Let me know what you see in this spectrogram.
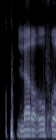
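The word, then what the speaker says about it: لَرَؤُفٌ: Untuk syubah, waw maddiyahnya dihapus. La raufur rahim. Nah, untuk hafaznya tetap dibaca ya, Ustaz ya? Iya. Ya. Innallaha bin-nasi la'ufur rahim. La raufur rahim. Tanpa ada waw mad.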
